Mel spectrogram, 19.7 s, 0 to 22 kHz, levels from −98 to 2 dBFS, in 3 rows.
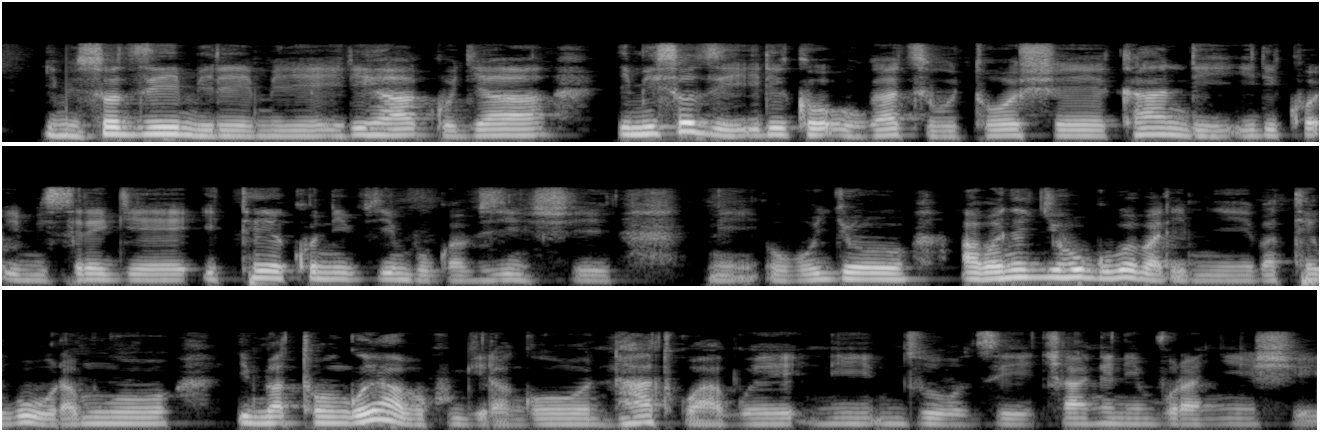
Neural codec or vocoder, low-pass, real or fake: none; 7.2 kHz; real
